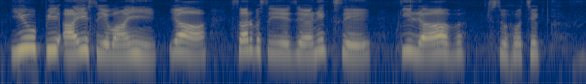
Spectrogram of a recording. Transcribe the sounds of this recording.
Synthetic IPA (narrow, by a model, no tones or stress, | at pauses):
juːpiːʔaːiseːʋaːĩja | səɾʋseːd͡ʒəːnɪkse | kilaːb | sʊɦoːt͡ʃɪk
